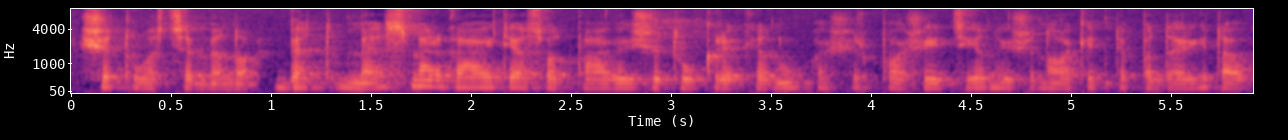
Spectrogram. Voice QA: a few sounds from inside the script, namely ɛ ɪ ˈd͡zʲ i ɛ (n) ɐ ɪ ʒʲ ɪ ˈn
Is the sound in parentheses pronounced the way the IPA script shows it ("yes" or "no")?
yes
